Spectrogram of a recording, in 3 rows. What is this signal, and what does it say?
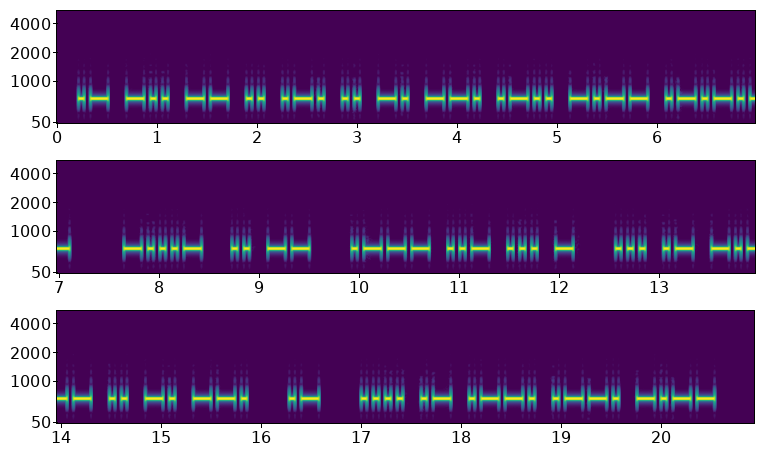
Morse code, heard as a keyed tone, about 20 wpm, 600 Hz. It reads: ADMIRINGLY. <BT> IM JUST SAYING A HAPPY
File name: cw-books / winnie-the-pooh / winnie-20wpm-page-0052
